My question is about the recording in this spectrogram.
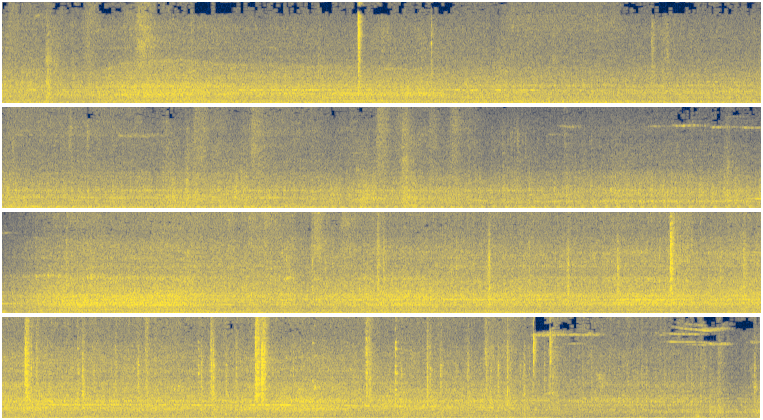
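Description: Hino Profia semi-tractor's diesel engine running as the truck drives along with a flatbed trailer, together with road noise. The engine gets louder about halfway through, and there are a few light rattles.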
